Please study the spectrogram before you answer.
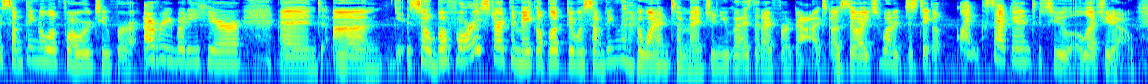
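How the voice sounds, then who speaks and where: Woman, 30s, beauty vlogger, nasal and stuffed-up, bubbly, rambling, bright voice, faint background hum. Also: medium pitch. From Michigan. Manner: bubbly, gushing, rambling with many fillers. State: congested, nasal. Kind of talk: chatty makeup vlog intro.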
